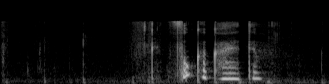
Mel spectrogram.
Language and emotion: Russian, neutral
